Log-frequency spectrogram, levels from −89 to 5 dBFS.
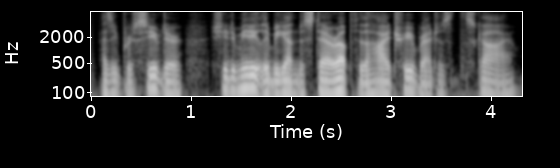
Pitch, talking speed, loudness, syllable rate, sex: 95 Hz, 265 wpm, -20 LUFS, 7.4 syllables/s, male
